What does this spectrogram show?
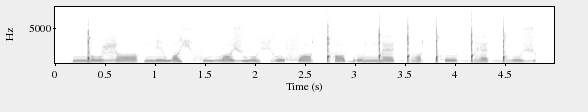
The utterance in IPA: ŋ͡ǃ o˨ ɮ ɒ˨ | n e˨ w ɒ˦ ç f u˨ β ɒ˨ ʒ w o˨ ç o˦ f ɒ˨ ǃʰ ɒ˦ b o˦ ŋ͡ǃ æ˨ ɡ͡ǃ ɒ˨ ǃʰ o˦ ɡ͡ǃ æ˨ ɡ͡ǃ o˨ ʒ

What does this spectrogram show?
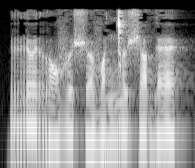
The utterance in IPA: r ø˦ r ɔ˨ v ʏ˦ ʃ œ˨ v ɐ˨ ŋ͡ǀ ʏ˦ ʃ ɐ˦˨ ɡ ɛ˦

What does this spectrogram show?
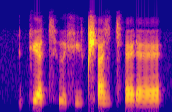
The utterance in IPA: kʲ a˥˧ t͡sʰ ɨ˥˧ xʲ ʉ˩˧ t͡ʃʼ a˥˧ z t͡sʼ æ˧ ɾ æ˩˧

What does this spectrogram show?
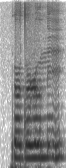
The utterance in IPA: ɾ ə˞ d ə˞ ɭ ɯ n i

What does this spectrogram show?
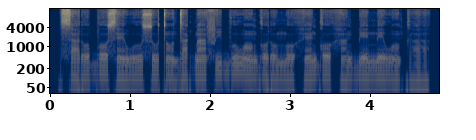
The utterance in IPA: s a˨ ɾ o˨˦ b o˧ s ɛ̃˨ w u˧ s u˧ t ɔ̃˨ d a˧ ɡ͡b ã˧ f i˦ b u˦ w ɔ̃˧ ɡ o˨ ɾ o˨ m o˨ h ɛ̃˨˦ ɡ o˦˨ h ã˨˦ ɡ͡b e˦ m e˧ w ɔ̃˨ k a˨

